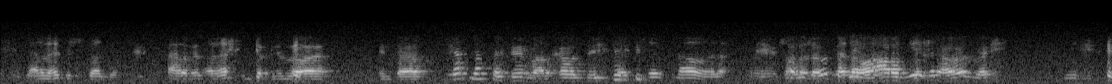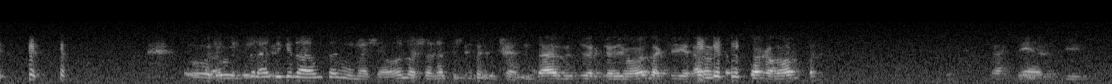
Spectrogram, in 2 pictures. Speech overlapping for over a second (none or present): present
